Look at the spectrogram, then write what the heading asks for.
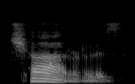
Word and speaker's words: Charles: So now we have Charles, Charles. So practically, when we say Charles, we pronounce kind of s at the end, but we write z, Charles.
